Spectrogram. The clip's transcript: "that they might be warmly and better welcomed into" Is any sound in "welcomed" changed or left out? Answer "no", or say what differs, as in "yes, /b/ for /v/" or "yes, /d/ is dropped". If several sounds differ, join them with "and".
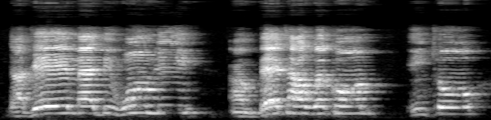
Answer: yes, /d/ is dropped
